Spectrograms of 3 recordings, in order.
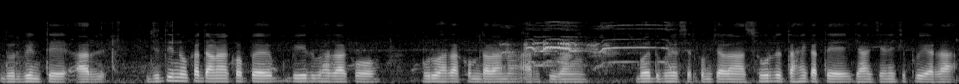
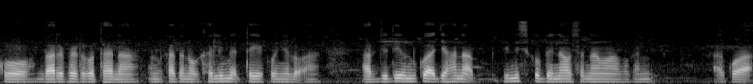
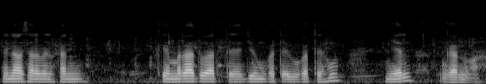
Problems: none marked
